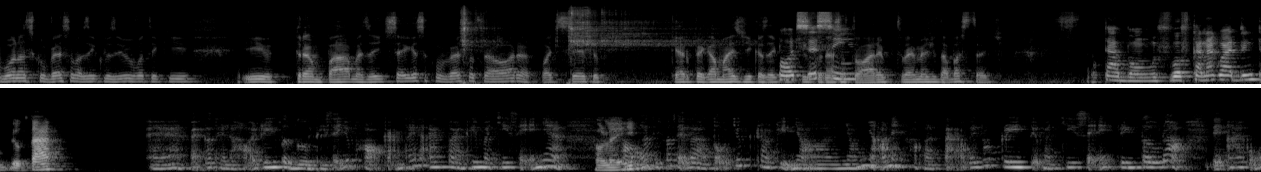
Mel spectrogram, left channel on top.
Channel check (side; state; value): both; different; correlation 0.00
